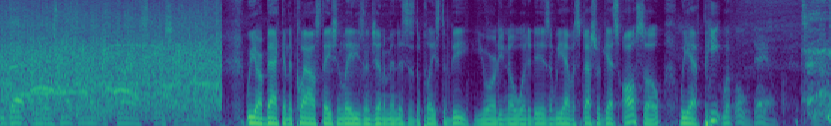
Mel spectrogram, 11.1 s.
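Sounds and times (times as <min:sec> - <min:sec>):
audience applause: 0:00.0 - 0:03.0
man speaking loudly: 0:00.0 - 0:11.0
speech: 0:00.1 - 0:11.0.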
